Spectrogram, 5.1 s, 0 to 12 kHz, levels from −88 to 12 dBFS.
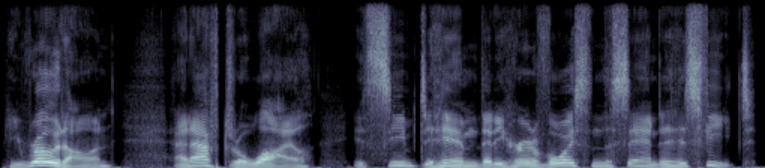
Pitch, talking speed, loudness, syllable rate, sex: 170 Hz, 260 wpm, -19 LUFS, 6.0 syllables/s, male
